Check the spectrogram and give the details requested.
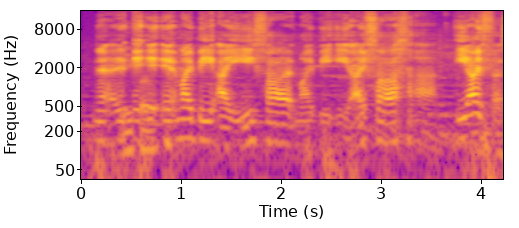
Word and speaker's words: Iifa: Because I played Final Fantasy VII, that was Tifa, this is an I instead. It might be Iifa, it might be Iifa.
